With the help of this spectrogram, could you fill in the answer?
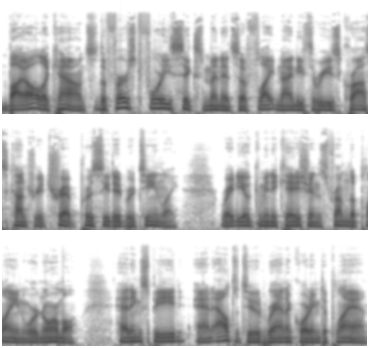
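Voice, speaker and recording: In a very clean recording with a silent background, a man with an unremarkable speaking voice talks at a moderate pace, his fairly low pitch showing ordinary variation and his loudness very even. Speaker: audiobook narrator. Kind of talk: audiobook reading of a government report, grave dramatic narration. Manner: solemn, measured, formal.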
